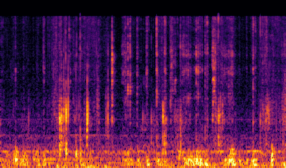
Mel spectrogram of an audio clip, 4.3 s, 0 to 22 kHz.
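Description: A solid square lavender-blue bar of dry lavender soap is held in the hand and scraped into flakes with a utility knife blade, sped up to 2x. Dense, dry crackling and crunchy scraping ticks run continuously over a low rumble, with brief bright scratchy bursts throughout.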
